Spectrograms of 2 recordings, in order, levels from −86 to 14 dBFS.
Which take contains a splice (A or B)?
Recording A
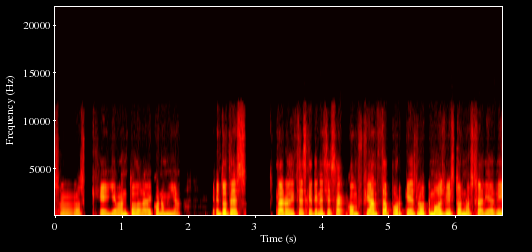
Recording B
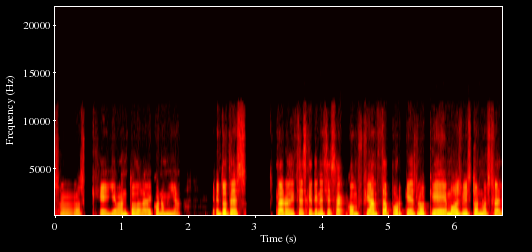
A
